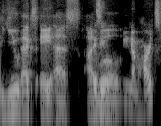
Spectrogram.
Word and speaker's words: Uxas: Darkseid's real name was Uxas, I believe is how you pronounce it. Uxas.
